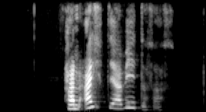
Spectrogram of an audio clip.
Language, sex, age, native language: Icelandic, female, 10, Icelandic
